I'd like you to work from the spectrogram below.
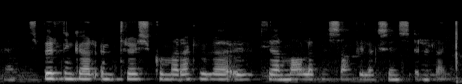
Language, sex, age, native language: Icelandic, female, 18-19, Icelandic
